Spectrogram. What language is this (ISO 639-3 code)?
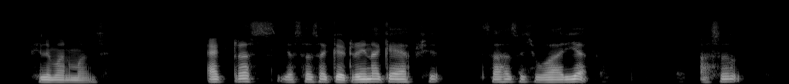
kas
